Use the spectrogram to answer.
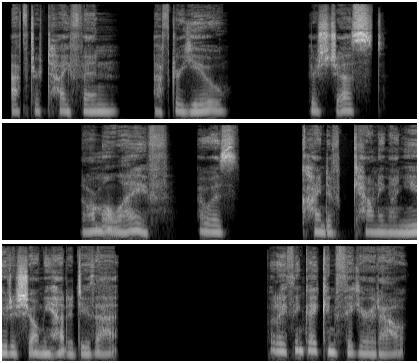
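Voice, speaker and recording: A young video game heroine, earnest and self-doubting, musing to herself in an understated way. Her voice is breathy and husky with a gravelly fry, recorded very dry and close. The delivery is naturalistic, introspective and wry. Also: mid-range voice, mellow, no room sound. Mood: sad, tender. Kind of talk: naturalistic video game voice acting, inner monologue.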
